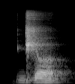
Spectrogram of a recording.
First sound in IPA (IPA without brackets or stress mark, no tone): d͡ʒ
